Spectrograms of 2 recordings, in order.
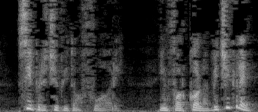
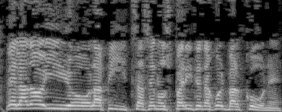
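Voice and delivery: loud, raised angry threat; threatening father; 9 semitones higher, 6 dB louder than usual. Acted. Father driving children off the balcony, threatening. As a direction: threaten them loudly.

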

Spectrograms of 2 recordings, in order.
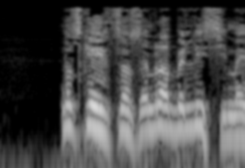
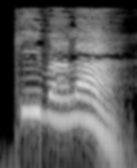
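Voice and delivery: slow, much higher and louder impatient shout; impatient repeat; 9 semitones higher, 11 dB louder, much slower than usual. Acted. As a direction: demand an answer, losing patience. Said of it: "ripeté la stessa voce spazientita". (urlo lento e spazientito)

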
